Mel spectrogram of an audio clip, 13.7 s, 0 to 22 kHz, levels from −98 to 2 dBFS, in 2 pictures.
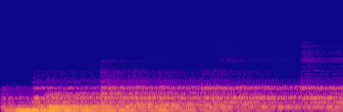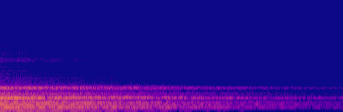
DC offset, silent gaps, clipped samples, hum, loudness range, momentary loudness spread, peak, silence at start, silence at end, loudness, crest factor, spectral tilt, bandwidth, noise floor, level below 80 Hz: under 0.1%; none; under 0.1%; none; 22 LU; 21 LU; -16 dBFS; 0 s; 3.5 s; -34 LUFS; 18 dB; -14 dB/octave; 1.2 kHz; -78 dBFS; -34 dBFS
